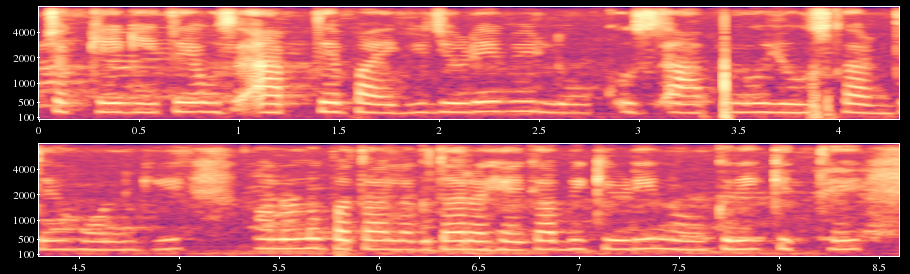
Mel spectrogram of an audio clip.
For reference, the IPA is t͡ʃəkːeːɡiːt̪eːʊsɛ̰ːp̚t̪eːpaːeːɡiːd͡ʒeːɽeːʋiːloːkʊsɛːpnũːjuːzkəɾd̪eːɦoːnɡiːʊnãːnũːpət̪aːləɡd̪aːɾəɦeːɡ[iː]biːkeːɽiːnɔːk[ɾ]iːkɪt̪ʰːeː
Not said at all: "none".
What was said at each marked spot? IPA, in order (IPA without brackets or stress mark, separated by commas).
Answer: aː, ɾ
